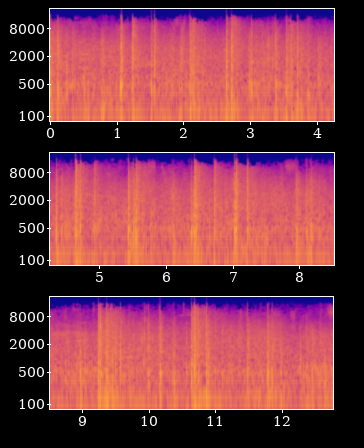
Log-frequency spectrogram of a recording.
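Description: Large fireworks display: an irregular string of sharp bangs and crackles, several a second, over a continuous low rumble.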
